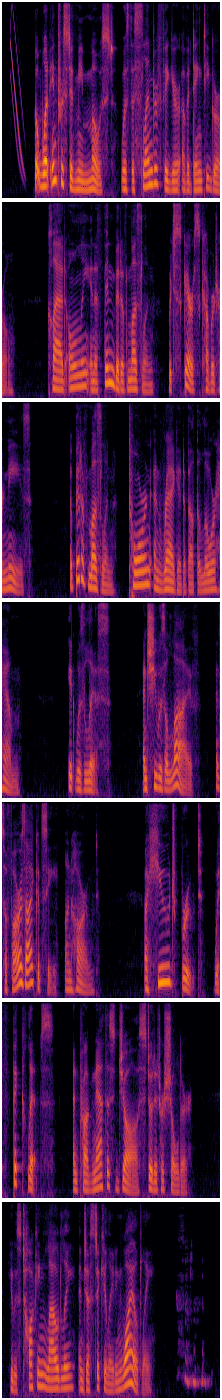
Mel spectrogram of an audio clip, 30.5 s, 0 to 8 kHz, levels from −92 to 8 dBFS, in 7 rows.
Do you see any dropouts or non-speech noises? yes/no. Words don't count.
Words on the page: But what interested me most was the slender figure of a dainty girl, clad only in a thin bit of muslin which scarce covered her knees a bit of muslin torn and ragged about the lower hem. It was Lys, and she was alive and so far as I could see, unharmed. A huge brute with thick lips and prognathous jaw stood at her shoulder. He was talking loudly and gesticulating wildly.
yes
